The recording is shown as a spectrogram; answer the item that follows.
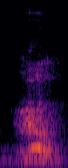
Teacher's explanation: ابھی دونوں میں ہم جو سب کانٹیننٹ کے لوگ ہیں، انڈین، پاکستانی، بنگالی بھائی، یہ عین اور حمزہ ان دونوں کو ہم ایک ہی جگہ سے پروناؤنس کرتے ہیں، وچ از ٹوٹلی رانگ. عین جو ہے یہ مڈل آف دا تھروٹ، یہاں سے نکلتا ہے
